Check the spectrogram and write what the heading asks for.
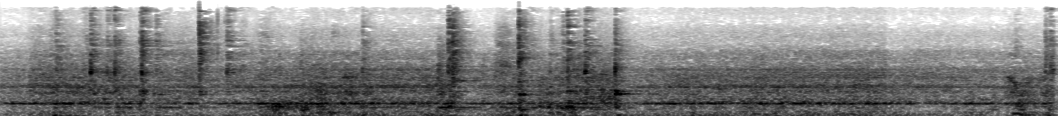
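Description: Metal cymbal stands being adjusted and set up by hand: scattered clanks and clicks of the stand hardware, thickest in the first six seconds, over a steady hum.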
